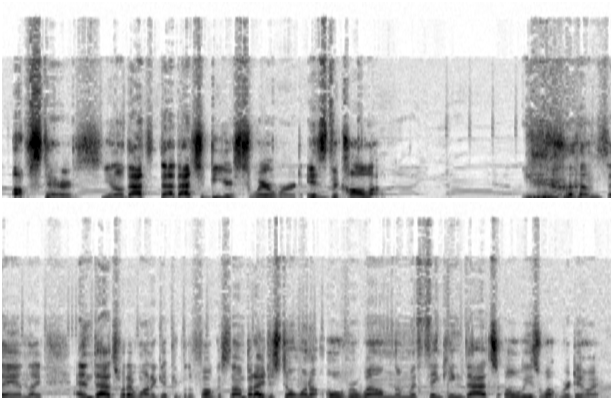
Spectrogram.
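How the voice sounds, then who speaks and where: A man leading a gaming group in casual voice-chat talk, rambling and swearing, restarting his words often. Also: fairly low pitch. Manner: rambling and profane, with many restarts. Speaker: gaming community leader.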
